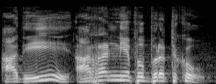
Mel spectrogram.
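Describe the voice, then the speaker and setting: High-voiced animated male preacher. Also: slow pace. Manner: animated storytelling, acting out voices and animal sounds. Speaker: pastor. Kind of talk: sermon.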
